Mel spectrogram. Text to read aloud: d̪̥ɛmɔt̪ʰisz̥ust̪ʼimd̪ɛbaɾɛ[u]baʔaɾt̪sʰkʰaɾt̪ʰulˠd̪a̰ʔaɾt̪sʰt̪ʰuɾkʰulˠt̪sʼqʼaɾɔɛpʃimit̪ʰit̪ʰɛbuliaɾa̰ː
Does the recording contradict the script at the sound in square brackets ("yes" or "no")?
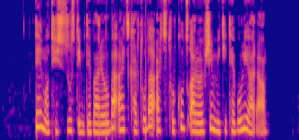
yes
